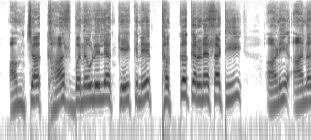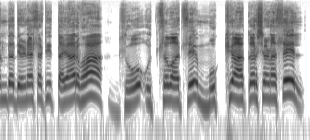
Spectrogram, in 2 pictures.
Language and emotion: Marathi, surprised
